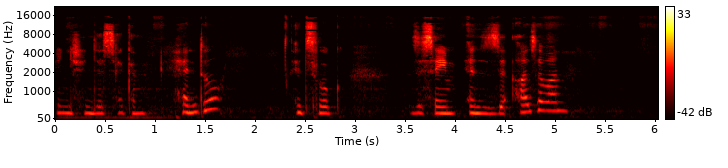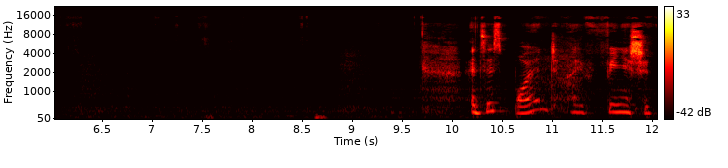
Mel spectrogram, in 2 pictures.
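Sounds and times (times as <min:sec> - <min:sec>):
hands rustling yarn: 0:00.0 - 0:12.0.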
